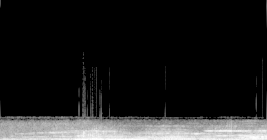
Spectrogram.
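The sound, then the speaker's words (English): A car engine rumbles steadily, its pitch dipping briefly as the car pulls into the side of the road at the edge of a cliff and comes to a standstill, with a faint tyre scrape mixed in; no voices. “It was as the car came to a standstill that I suddenly remembered.”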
